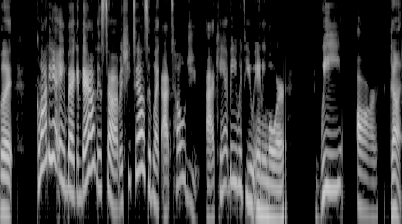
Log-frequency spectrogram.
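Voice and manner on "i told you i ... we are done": put-on firm tone at a slower pace. Storyteller acting out Claudia's reply to Kevin, imitating Claudia's firm tone. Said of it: "she bosses the fuck up".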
